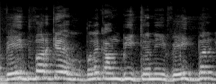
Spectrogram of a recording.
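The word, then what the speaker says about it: Svedberg: হয়, ওনার নাম হচ্ছে ভেইটবার্গ। এখানে এমনি অ্যাকচুয়ালি এসটা উচ্চারণ হয় না, উচ্চারণ করার সময় এসটা উচ্চারণ হয় না, লেখার সময় এস লিখতে হবে।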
